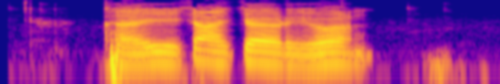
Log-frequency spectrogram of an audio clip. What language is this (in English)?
Chinese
